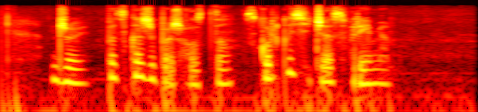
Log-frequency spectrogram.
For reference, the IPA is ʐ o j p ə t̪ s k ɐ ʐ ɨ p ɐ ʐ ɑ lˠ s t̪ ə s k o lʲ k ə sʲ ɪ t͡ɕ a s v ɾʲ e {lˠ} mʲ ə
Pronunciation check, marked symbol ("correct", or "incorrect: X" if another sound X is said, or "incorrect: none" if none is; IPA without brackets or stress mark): incorrect: none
